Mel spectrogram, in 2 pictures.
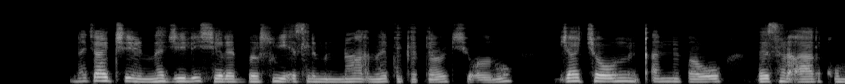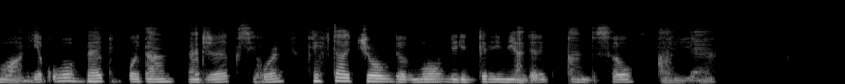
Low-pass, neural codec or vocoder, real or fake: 7.2 kHz; codec, 44.1 kHz, 1.7 kbps, Pupu-Codec; fake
